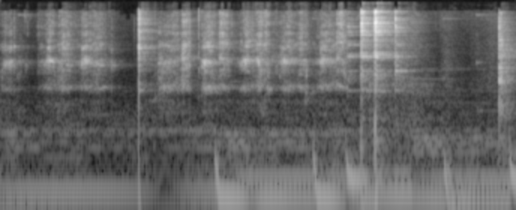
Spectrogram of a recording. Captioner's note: spoon scraping bowl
